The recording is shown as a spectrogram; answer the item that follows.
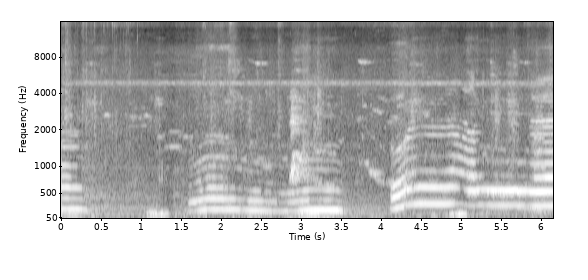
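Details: Cats in a fighting duel, with drawn-out wavering yowls rising and falling in pitch, several long moaning notes separated by brief pauses over a faint steady background hum.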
